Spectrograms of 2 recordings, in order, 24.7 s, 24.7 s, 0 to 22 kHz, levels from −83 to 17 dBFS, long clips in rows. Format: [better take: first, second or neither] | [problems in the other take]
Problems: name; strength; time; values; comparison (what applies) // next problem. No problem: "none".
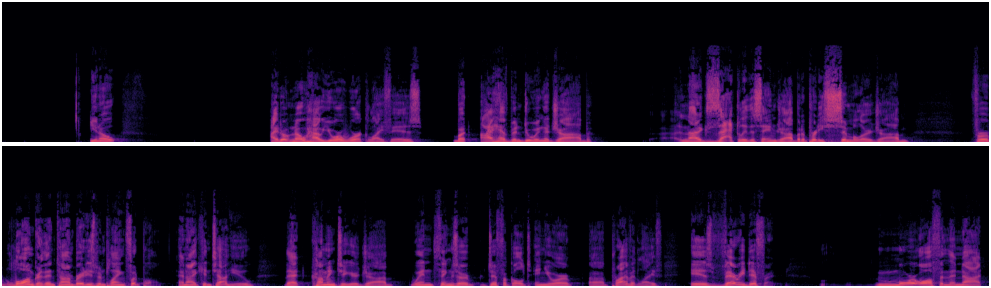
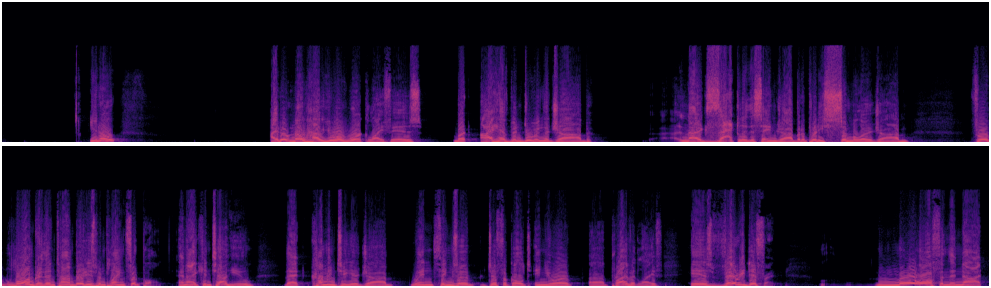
first | distortion; heavy; 20% of the sound clipped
